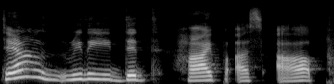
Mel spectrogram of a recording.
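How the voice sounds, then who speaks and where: A woman's voice: medium pitch, very animated, extremely slow, no room sound, clean studio sound. A woman hosting a casual livestream, chatting to viewers in a hesitant, rambling, stop-and-start way. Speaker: livestream host.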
